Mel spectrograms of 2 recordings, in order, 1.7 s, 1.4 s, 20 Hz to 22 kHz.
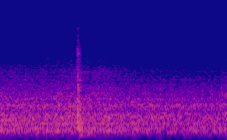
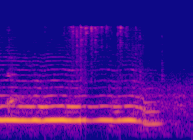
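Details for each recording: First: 1989 Ford F-150 after a noisy blower motor fix, fan on low: soft, even airflow whir with a smooth motor hum and no squeal or chatter; the blower runs normally on all speeds. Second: 1989 Ford F-150 heater blower motor for the climate control makes a loud, steady high-pitched squeal at low, medium and high speeds; the motor is to be removed and fixed.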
